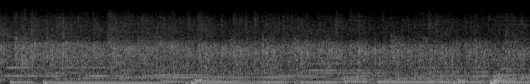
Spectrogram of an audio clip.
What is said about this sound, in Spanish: Dale un aplauso al rey, tomen asiento.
